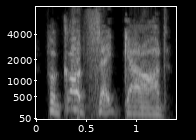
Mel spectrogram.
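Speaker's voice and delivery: a desperate shout; shouted plea. A narrator's reading. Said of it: "I shouted".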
